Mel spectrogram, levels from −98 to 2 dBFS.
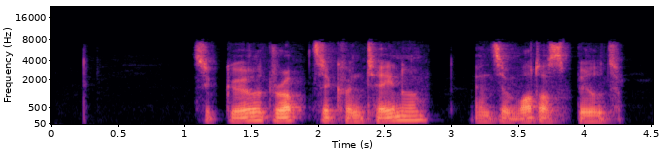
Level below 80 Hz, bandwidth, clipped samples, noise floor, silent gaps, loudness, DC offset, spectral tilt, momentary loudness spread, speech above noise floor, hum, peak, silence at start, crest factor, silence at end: -56 dBFS; 7.8 kHz; under 0.1%; -84 dBFS; none; -25 LUFS; under 0.1%; -4 dB/octave; 13 LU; 59 dB; none; -4 dBFS; 1.1 s; 22 dB; 0.25 s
